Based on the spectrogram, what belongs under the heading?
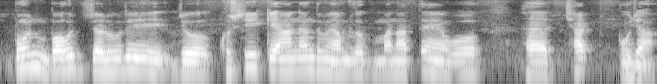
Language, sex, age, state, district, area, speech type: Urdu, male, 45-60, Bihar, Supaul, rural, spontaneous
